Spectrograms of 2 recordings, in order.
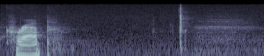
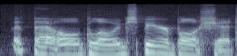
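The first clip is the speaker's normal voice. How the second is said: ordinary talk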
